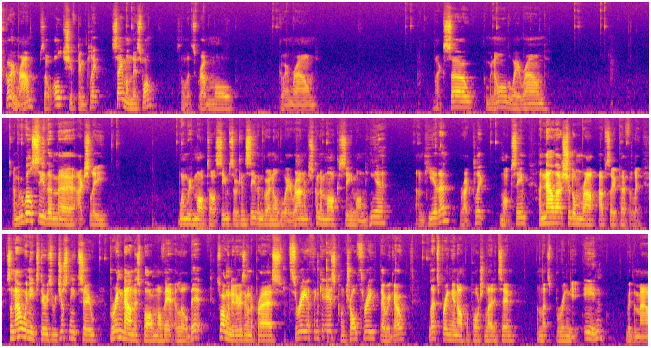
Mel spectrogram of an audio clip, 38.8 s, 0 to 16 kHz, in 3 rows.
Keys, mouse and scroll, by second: 0.5 middle click, 1.7 middle click, 1.8-2.5 scroll, 2.5 click, 3.0 middle click, 3.7 click, 4.5-5.2 scroll up 3, 5.4 click, 5.4 scroll, 7.0 scroll, 8.0 click, 8.9 middle click, 9.8 click, 10.7 middle click, 11.4 shift+click, 11.9 shift+click, 12.4 middle click, 13.2 shift+click, 13.8 shift+click, 14.5 middle click, 15.1 right click, 16.4 click, 18.4 middle click, 19.3 click, 19.6 scroll, 20.2 scroll down 1, 20.4 middle click, 21.1 shift+click, 21.6 right click, 22.7 click, 23.7 scroll down 1, 23.8-24.5 scroll down 3, 24.8 middle click, 25.3 click, 26.1 click, 26.9 middle click, 27.8 click, 30.7-31.4 typing, 32.3 ctrl+3, 34.3 click, 36.5-37.1 scroll up 9, 37.1-37.4 scroll down 5, 37.4 middle click, 37.5 middle click, 37.9 middle click, 37.9 middle click, 38.0 middle click, 38.3 middle click, 38.4 middle click.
